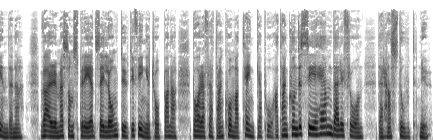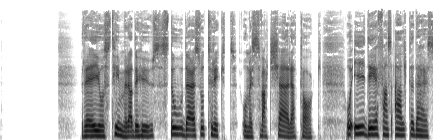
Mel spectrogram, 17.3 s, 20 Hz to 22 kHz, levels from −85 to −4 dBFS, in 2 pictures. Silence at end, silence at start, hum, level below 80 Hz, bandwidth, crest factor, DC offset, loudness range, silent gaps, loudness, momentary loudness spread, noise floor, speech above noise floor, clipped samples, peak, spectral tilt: 0 s; 0 s; none; -54 dBFS; 16.5 kHz; 16 dB; under 0.1%; 4 LU; 8.90-9.82 s; -16 LUFS; 11 LU; under -90 dBFS; over 75 dB; under 0.1%; 0 dBFS; -5 dB/octave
